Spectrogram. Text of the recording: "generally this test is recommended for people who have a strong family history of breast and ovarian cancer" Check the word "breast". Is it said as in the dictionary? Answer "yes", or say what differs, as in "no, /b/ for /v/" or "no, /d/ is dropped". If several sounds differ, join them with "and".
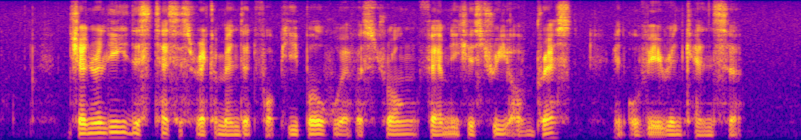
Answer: yes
